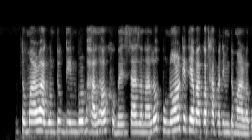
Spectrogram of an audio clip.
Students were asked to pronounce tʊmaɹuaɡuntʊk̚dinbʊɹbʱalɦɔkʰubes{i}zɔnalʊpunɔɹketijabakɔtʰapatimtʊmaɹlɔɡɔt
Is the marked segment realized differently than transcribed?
yes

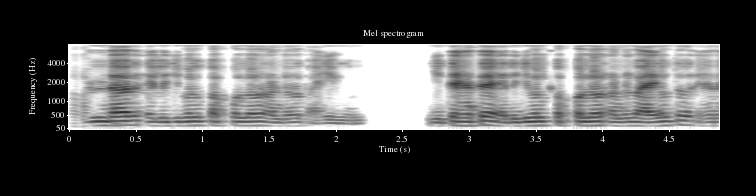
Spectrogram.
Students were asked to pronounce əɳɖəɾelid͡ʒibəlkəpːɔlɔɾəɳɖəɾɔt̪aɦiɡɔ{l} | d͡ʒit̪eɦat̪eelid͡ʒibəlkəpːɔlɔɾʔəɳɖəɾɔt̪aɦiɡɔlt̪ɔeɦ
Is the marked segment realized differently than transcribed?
no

